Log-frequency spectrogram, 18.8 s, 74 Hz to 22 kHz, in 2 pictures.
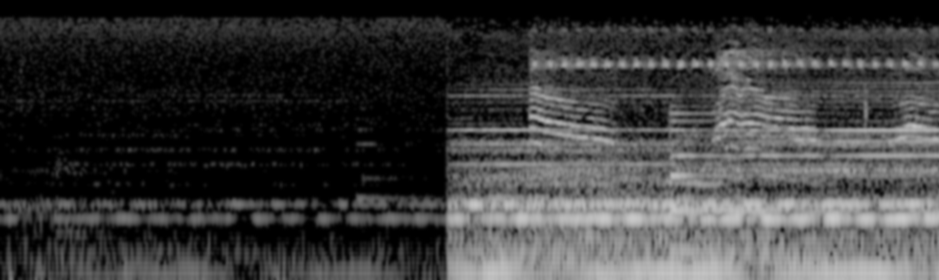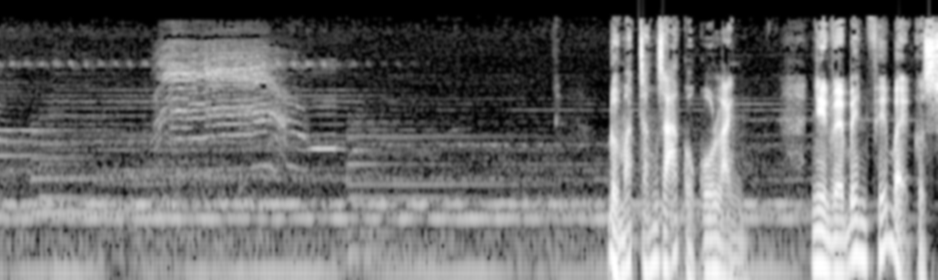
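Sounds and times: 
low hum: 0.0s - 18.7s
black cat yowling fiercely: 5.3s - 6.3s, 7.1s - 9.6s, 10.9s - 13.2s
speech: 15.5s - 16.9s, 17.5s - 18.7s.

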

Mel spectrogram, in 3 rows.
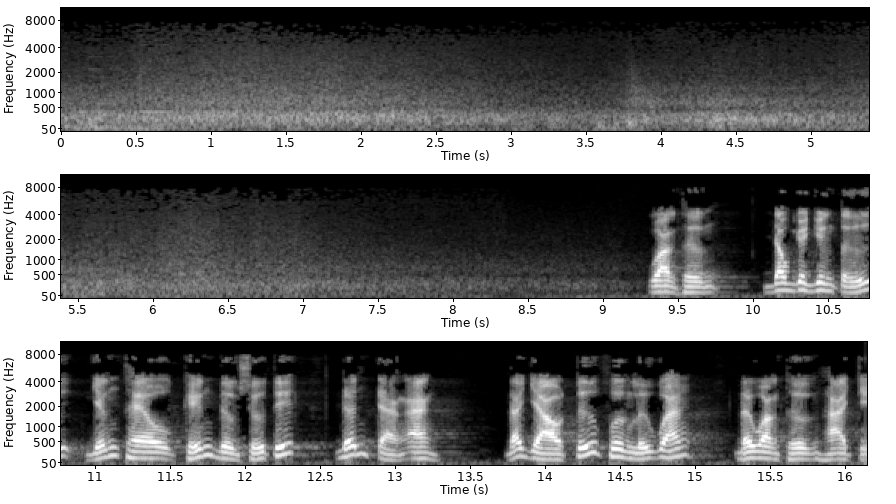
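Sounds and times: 
surf-like swells: 0.0s - 9.3s
strong sea wind blowing outside a ship's cabin: 0.0s - 9.4s
speech: 9.4s - 16.1s.

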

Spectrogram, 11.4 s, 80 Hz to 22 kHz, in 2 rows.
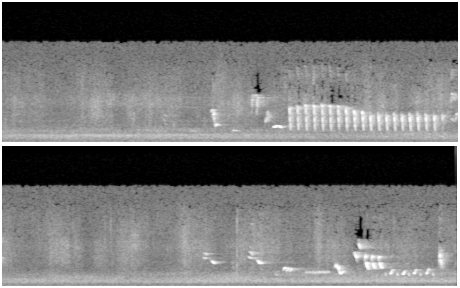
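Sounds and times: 
constant low traffic hum from a noisy motorway: 0.0s - 11.3s
nightingale singing in bushes in Bródno-Podgrodzie, Warsaw, Poland: 1.3s - 5.9s, 8.1s - 11.3s.

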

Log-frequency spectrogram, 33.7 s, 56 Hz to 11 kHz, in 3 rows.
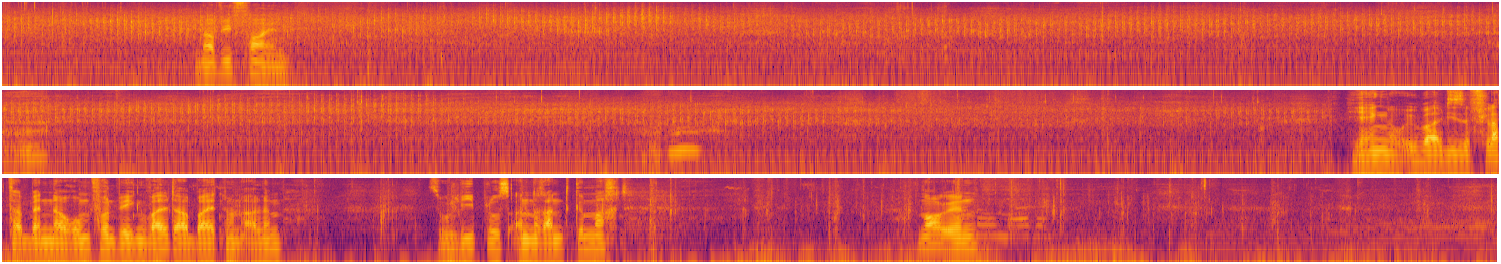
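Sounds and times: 
tractor driving along a street, low chugging engine rumble: 0.0s - 33.6s
speech: 1.4s - 2.3s, 21.4s - 24.7s, 25.7s - 27.4s, 29.3s - 30.0s.

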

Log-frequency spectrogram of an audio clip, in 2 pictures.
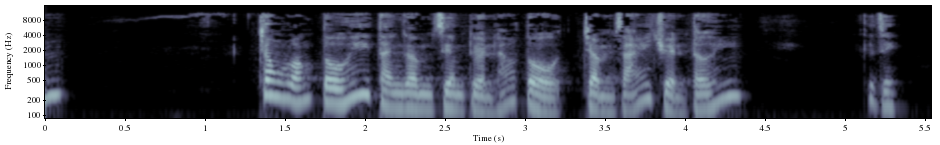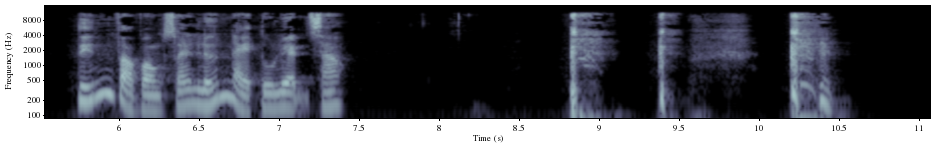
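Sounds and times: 
speech: 1.3s - 4.4s, 5.1s - 7.5s, 10.4s - 10.6s
harsh coughs from a person reading aloud: 8.8s - 10.6s.

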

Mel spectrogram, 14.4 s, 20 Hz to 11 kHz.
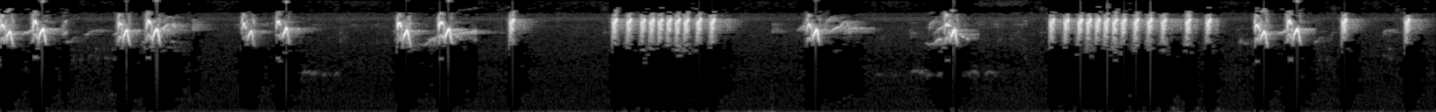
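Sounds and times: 
olive-backed sunbird song with trills and chirps: 0.0s - 14.3s.

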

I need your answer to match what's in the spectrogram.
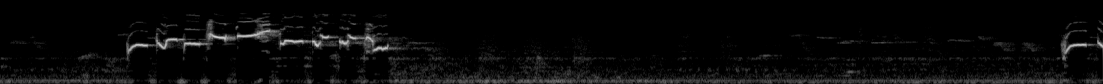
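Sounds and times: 
Oriental magpie-robin in full song: 0.0s - 4.4s, 7.6s - 11.0s.

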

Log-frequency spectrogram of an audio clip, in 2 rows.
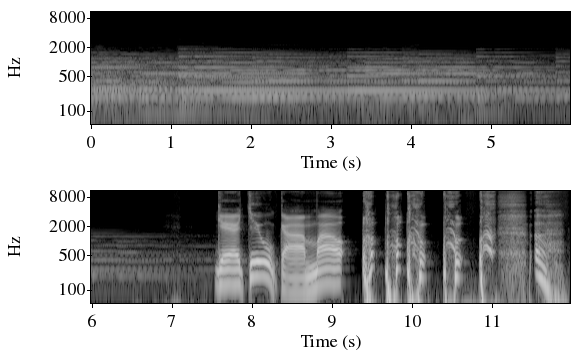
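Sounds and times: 
speech: 7.5s - 9.5s, 10.1s - 10.7s, 11.5s - 11.9s
elderly man about fifty coughing in a harsh fit: 9.4s - 11.9s.

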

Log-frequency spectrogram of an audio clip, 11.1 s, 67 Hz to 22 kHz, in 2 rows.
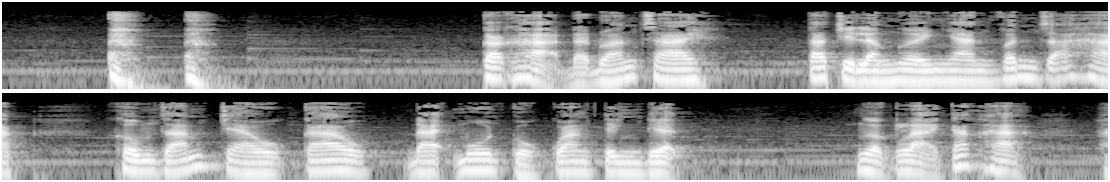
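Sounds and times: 
man coughing lightly: 0.6s - 1.2s
speech: 2.4s - 9.0s, 9.8s - 11.0s.

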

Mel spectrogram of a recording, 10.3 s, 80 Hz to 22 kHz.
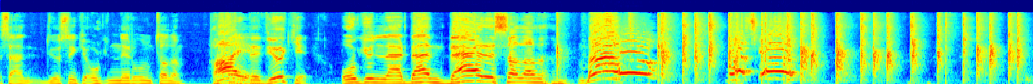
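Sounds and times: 
speech: 0.0s - 6.6s
morning show audience clapping in a standing ovation: 5.6s - 10.3s.

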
